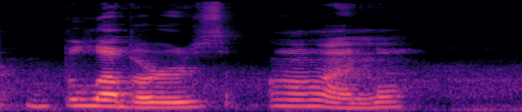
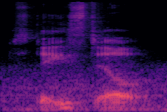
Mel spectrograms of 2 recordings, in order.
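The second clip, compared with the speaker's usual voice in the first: whisper; 10 dB quieter than usual. Acted. Narrator hushes listening children.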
